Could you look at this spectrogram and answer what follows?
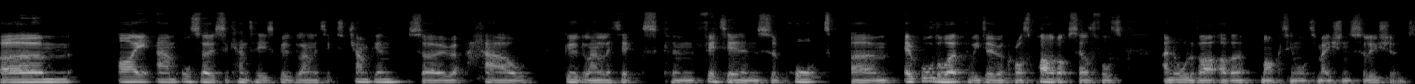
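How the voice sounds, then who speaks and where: A man talks at a moderate pace with fairly even intonation. His pitch is fairly low and his voice somewhat breathy. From UK. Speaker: marketing automation strategist. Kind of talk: webinar presentation.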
